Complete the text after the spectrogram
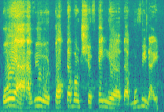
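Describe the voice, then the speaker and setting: Lively higher-pitched man in casual chat. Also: normal speed, no room sound, poor audio. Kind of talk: casual group chat on a livestream.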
